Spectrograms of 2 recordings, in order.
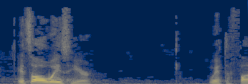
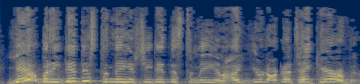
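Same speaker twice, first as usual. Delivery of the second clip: put-on very high, loud kid protest; a child whining that it's unfair; whiny child; 10 semitones higher, 6 dB louder than usual. Child objecting to parent, high and whining.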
